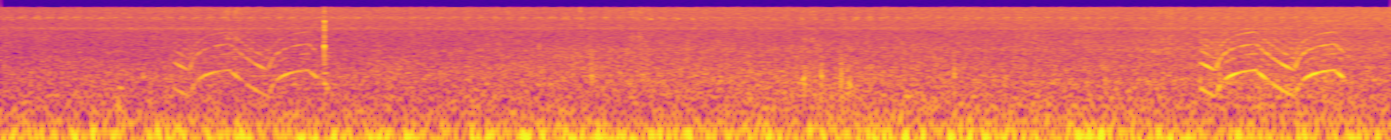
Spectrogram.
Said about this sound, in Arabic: سامع الصوت؟ فهد شوف في سيارة جاية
